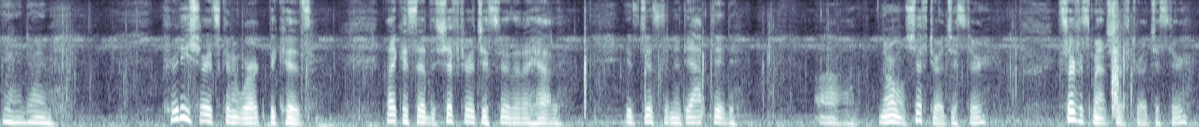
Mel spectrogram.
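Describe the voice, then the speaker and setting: A middle-aged man thinks aloud in a halting technical monologue while walking outdoors along a road. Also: medium pitch, darkish tone. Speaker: vlogger. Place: outdoors on a residential roadside. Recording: outdoor street noise, passing vehicles.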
